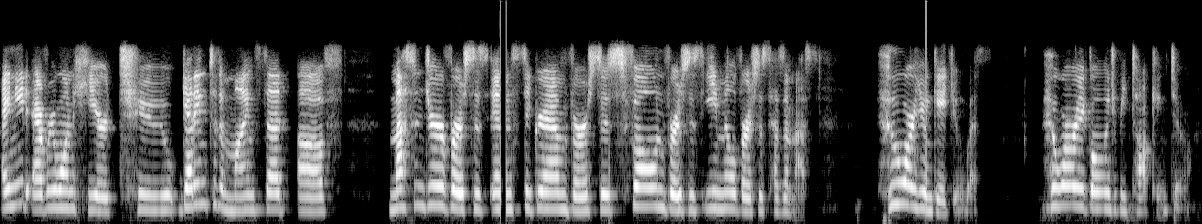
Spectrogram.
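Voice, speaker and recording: Her high pitch holds fairly even intonation while this woman's loudness swings a lot. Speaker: marketing trainer. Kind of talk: webinar presentation. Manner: fast.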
